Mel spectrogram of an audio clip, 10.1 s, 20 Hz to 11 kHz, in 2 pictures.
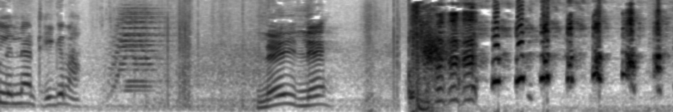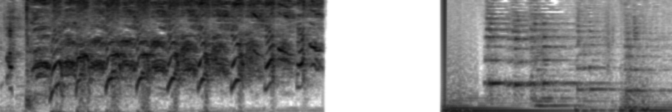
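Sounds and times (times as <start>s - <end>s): brief pitched tone: 0.8s - 1.2s.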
